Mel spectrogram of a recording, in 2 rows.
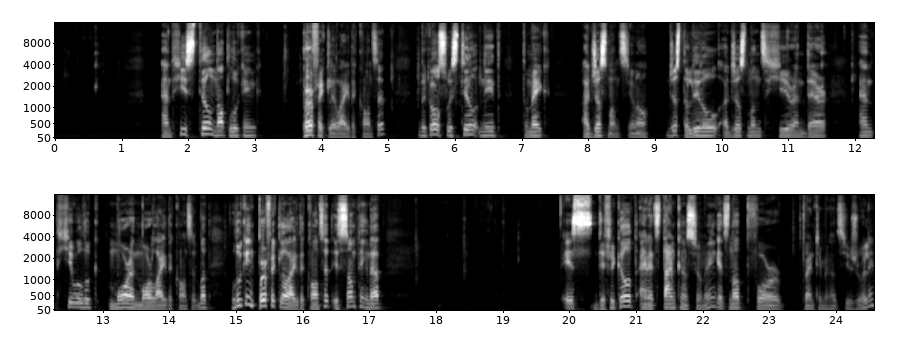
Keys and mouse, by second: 3.5 ctrl+Tab, 4.9-6.2 typing, 8.2 alt+q, 12.6 alt+q, 16.8 1, 17.5-18.2 [, 19.4 alt+right click.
